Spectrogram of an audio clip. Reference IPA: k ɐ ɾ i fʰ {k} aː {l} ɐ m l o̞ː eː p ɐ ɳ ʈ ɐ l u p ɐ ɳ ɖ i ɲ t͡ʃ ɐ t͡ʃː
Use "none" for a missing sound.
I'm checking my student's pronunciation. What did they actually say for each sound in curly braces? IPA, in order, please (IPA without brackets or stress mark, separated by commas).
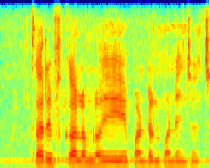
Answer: k, l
